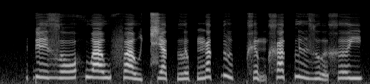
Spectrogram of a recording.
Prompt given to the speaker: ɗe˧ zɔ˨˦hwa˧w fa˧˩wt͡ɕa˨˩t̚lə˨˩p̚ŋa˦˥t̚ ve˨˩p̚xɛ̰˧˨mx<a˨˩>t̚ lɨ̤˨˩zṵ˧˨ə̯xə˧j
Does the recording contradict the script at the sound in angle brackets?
yes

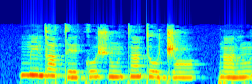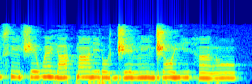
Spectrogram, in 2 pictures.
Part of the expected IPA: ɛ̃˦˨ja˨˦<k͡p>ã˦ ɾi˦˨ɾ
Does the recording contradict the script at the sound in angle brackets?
no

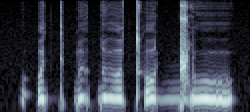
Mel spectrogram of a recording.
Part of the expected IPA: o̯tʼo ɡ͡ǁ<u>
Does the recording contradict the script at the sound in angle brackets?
no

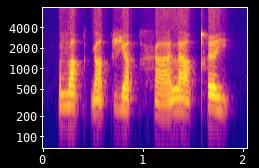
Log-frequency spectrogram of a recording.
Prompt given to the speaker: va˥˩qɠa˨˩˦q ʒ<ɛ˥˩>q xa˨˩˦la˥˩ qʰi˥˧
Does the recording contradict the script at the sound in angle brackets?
no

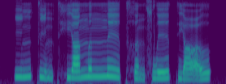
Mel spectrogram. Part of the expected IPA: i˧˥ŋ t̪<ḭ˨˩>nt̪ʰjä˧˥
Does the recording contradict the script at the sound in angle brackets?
no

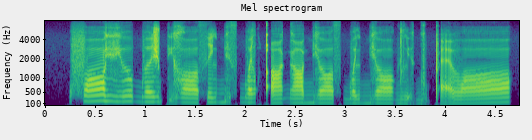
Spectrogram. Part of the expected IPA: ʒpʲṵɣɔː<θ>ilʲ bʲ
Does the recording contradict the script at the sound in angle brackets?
no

